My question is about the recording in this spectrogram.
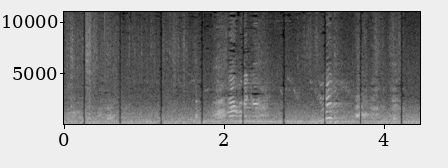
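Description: Boerboel giving short, high-pitched yelps while playing, about two seconds in and again a little after three seconds.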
